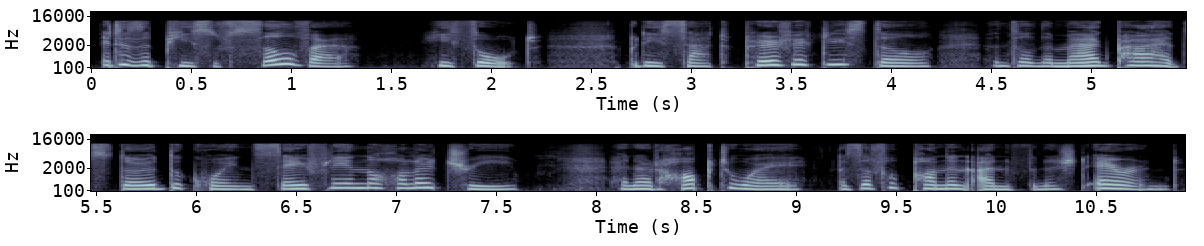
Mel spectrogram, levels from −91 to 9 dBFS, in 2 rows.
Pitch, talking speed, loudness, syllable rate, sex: 245 Hz, 190 wpm, -20 LUFS, 5.7 syllables/s, female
